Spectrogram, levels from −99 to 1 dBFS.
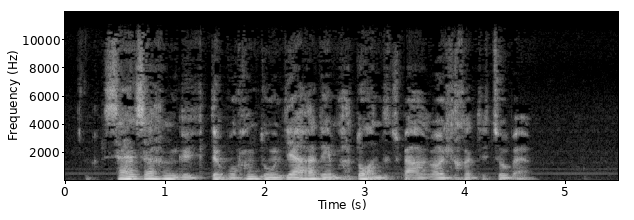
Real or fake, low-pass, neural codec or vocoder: real; 10.8 kHz; none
